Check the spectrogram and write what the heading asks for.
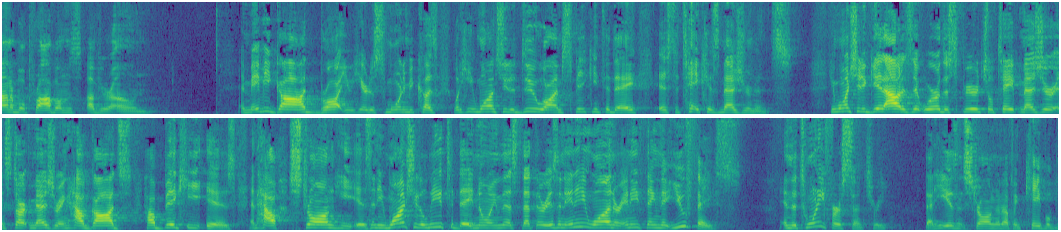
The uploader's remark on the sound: Faith Baptist Church in Hamilton, NJ.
